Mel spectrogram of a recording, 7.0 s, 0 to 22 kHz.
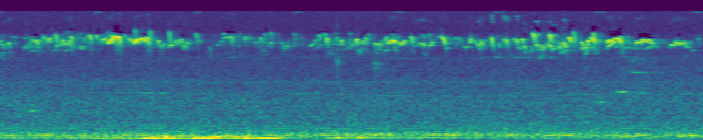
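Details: Migrating Vaux's swifts gathering at night to enter a campus chimney roost in Eugene, Oregon, in fall, sped up 2.5 times; constant high, scratchy twittering from many birds over a low rumbling background.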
